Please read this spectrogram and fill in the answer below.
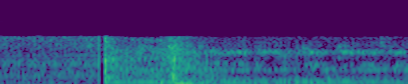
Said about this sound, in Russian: Ну да, да. Ну я курю, это такой куритель. Кашель у меня есть такое, есть.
